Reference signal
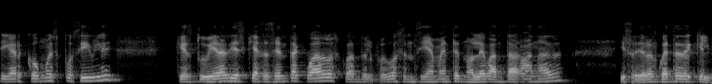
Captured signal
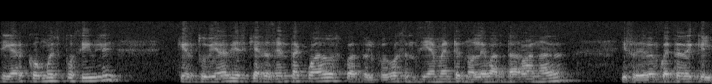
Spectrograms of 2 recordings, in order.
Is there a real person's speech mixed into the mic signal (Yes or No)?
No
